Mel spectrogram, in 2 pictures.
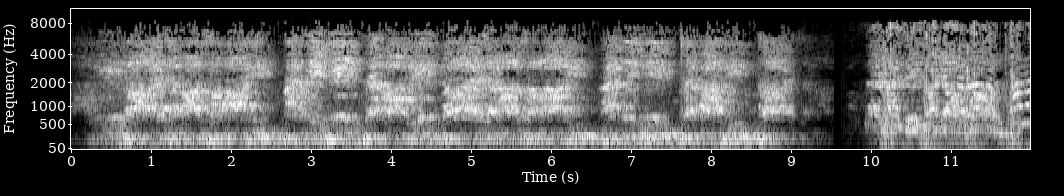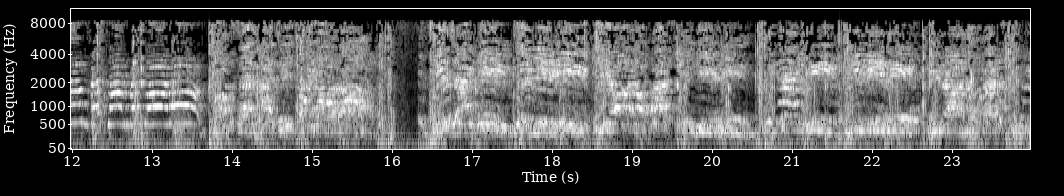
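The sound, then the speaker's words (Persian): A student protest crowd at the art faculty of Soore University in Tehran chants loudly in rhythmic unison, with a brief break near the middle before the chanting resumes just as loud. “و این بخشی از اعتراضات دانشجویی در دانشکده هنر دانشگاه سوره تهران.”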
